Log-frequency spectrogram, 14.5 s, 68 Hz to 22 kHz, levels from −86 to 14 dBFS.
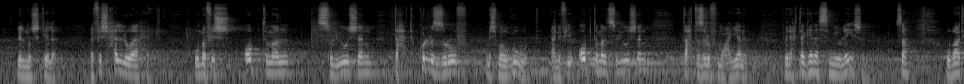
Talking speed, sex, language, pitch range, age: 100 wpm, male, English, 125-165 Hz, 40-59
